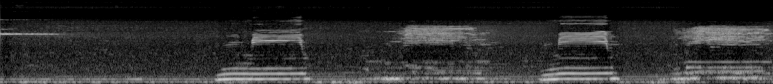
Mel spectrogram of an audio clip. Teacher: अब हम मीम कैसे अदा करेंगे, ये अपने बाहर वाले जो होंठ है ना हमारे, इनको मिलाने से अदा करेंगे।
